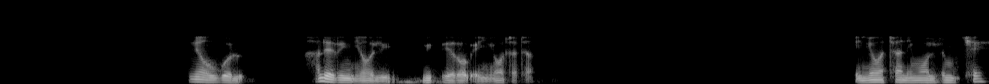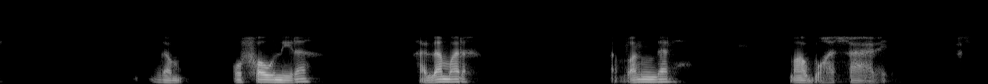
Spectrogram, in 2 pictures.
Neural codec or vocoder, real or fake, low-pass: codec, 16 kHz, 0.8 kbps, ZipCodec; fake; 3.6 kHz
